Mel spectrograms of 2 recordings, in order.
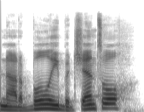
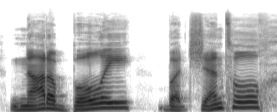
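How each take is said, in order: First: It is said at normal volume. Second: It is said noticeably louder.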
